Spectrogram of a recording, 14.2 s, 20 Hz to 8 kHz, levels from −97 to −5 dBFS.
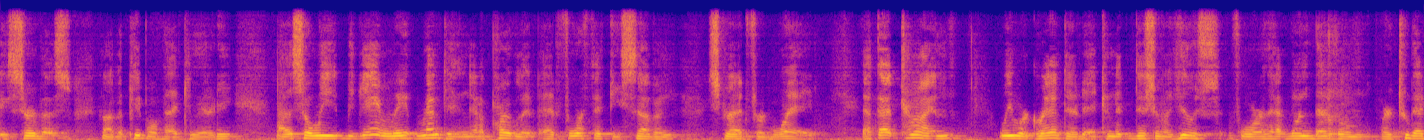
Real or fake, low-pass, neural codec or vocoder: fake; 7.2 kHz; codec, 44.1 kHz, 2.6 kbps, DAC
